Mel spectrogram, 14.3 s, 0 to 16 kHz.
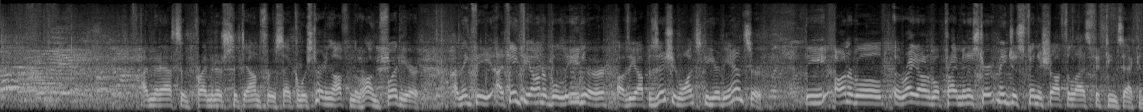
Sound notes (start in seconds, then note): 2.1 yelling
